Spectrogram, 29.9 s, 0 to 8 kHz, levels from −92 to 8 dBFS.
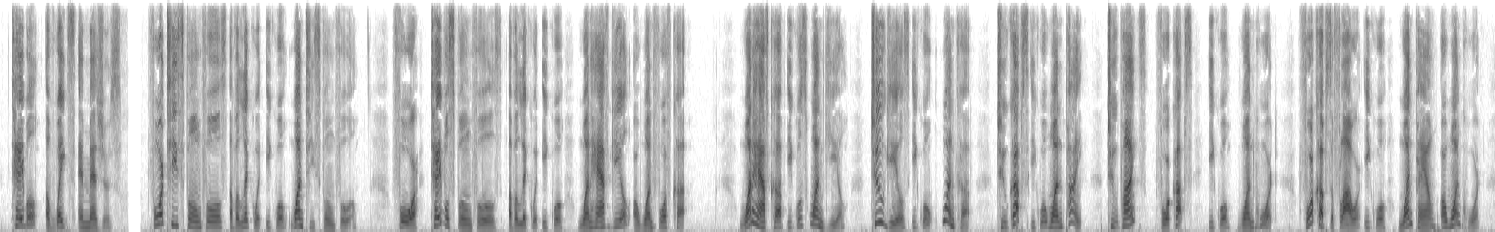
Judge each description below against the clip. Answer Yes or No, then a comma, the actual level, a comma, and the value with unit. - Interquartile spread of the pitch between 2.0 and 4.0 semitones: No, average, 5.1 semitones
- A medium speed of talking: No, slow, 115 wpm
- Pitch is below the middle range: No, high, 195 Hz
